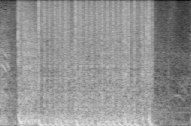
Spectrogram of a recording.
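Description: Sustained rapid gunfire in Rainbow Six Siege, shots poured into a room in a loud continuous burst of nearly two seconds, cutting off sharply at the end.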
